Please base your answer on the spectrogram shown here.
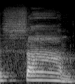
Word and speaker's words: Psalm: 시편 할 때 Psalm 기분 나쁘죠? P도 묵음이고 L도 묵음이에요.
